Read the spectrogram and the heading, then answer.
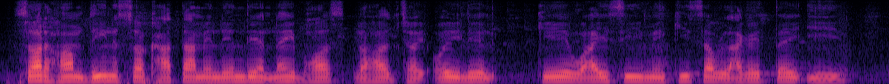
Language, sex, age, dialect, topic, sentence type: Maithili, male, 18-24, Southern/Standard, banking, question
